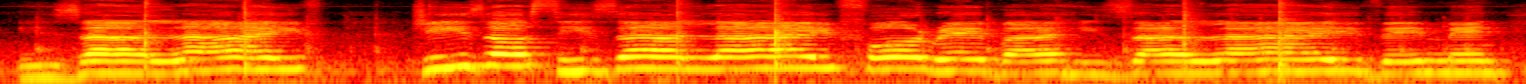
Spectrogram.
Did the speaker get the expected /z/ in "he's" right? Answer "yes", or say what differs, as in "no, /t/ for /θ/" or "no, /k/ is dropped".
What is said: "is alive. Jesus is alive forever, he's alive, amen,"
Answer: yes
